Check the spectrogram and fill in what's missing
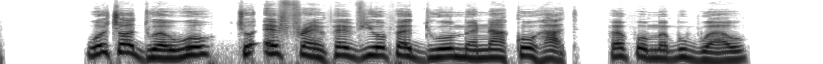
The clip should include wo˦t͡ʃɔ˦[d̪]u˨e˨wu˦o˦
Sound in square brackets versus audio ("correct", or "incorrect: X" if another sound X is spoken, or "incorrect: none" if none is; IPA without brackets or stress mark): correct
